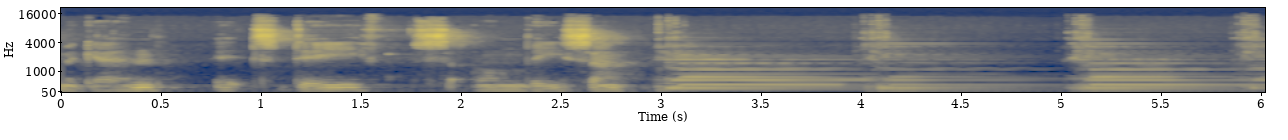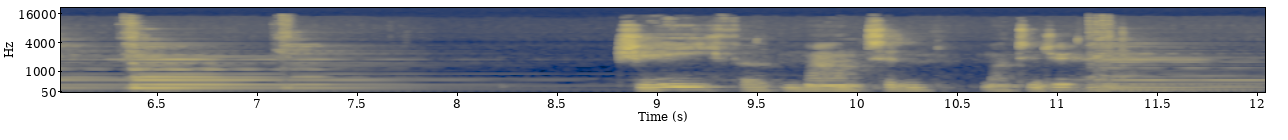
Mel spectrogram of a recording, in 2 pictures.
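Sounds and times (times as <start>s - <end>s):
acoustic guitar strumming: 2.9s - 9.2s, 11.1s - 12.0s.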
